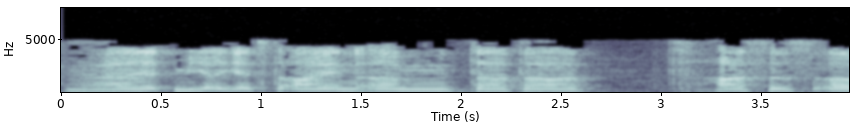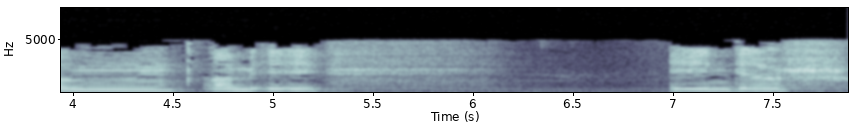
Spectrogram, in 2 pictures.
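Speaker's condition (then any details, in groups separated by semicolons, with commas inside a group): Stuttering; severe stuttering, difficult since school years, persisting into working life; strong stuttering symptoms; constantly affected, including when ordering, paying in shops and at work; repeated sounds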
